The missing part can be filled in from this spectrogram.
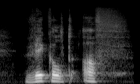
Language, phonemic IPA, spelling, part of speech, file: Dutch, /ˈwɪkəlt ˈɑf/, wikkelt af, verb, Nl-wikkelt af.ogg
- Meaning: inflection of afwikkelen: 1. second/third-person singular present indicative 2. plural imperative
